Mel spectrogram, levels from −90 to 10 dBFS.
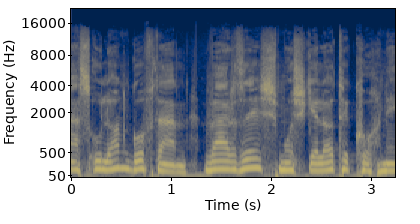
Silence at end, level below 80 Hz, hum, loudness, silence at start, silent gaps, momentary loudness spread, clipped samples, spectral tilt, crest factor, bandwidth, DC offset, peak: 0 s; -36 dBFS; none; -18 LUFS; 0 s; none; 4 LU; under 0.1%; -5 dB/octave; 12 dB; 14.5 kHz; under 0.1%; -6 dBFS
